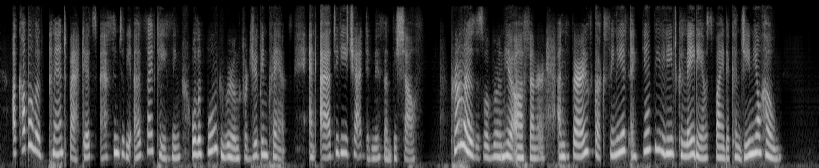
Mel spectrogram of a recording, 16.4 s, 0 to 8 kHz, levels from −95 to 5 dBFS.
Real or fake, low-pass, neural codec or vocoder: fake; 7.2 kHz; codec, 16 kHz, 0.5 kbps, X-Codec, HuBERT features, trained on balanced general audio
